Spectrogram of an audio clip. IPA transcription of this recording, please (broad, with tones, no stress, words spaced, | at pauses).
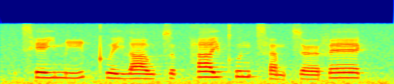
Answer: t͡sʰe˧jmiː˨˥p̚kʷʰe˨jlaː˨w t͡sʊ˨k̚haː˥jkʷʰɪ˥ŋt͡sʰɐ˨˩m t͡sœː˨fɛː˥k̚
